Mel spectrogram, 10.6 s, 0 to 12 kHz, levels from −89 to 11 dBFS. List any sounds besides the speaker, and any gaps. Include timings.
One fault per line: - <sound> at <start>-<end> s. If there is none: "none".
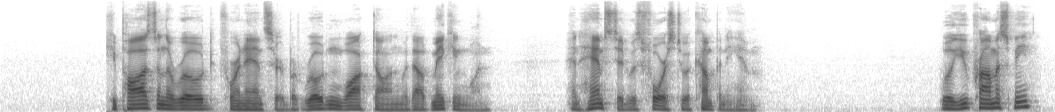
none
